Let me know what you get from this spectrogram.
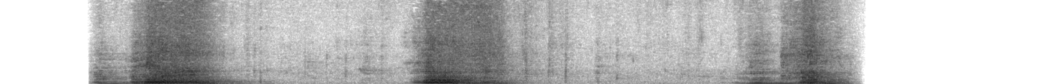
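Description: Bear roaring as a film sound effect: three short roars, each about a second long and about two seconds apart.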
